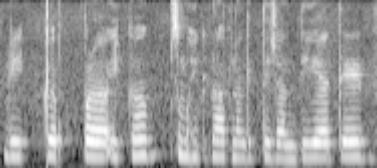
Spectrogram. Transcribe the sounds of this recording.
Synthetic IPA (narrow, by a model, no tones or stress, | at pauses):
ʋikpɪksəmuːɦikipɾaːɾt̪ʰnaːkit̪ːid͡ʒãːnd̪iɦɛːt̪eː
